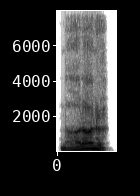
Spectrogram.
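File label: Vox Deny, Japanese; voices heroes jp; Dakaris; kingsraid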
